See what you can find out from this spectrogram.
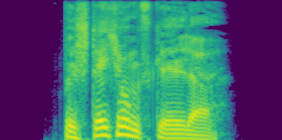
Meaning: nominative/accusative/genitive plural of Bestechungsgeld
- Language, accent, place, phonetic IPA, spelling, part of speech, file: German, Germany, Berlin, [bəˈʃtɛçʊŋsˌɡɛldɐ], Bestechungsgelder, noun, De-Bestechungsgelder.ogg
